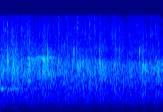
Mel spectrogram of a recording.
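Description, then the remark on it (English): An audience applauds steadily, a dense, even wash of many hands clapping at a fairly constant level throughout, with no voices rising above it. “So why don't you give a big clap, because it's God who's been doing all the pieces anyways.”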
